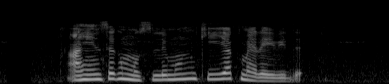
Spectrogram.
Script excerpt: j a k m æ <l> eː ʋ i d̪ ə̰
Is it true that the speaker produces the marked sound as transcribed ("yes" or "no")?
no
